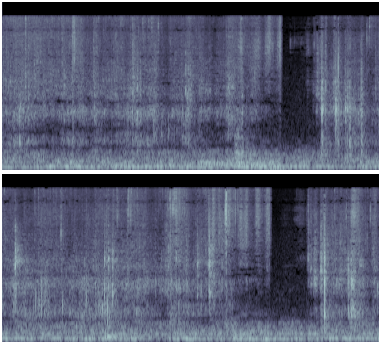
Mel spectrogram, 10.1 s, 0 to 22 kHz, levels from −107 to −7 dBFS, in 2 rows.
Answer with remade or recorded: recorded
